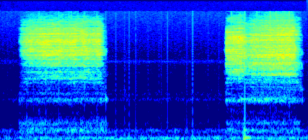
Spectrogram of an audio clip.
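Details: Wild barn owl nestling in a monitored nest box at mealtime, a sizeable gerbil brought as food; two long harsh hissing screeches, each about a second, separated by a quiet gap with faint thumps.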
